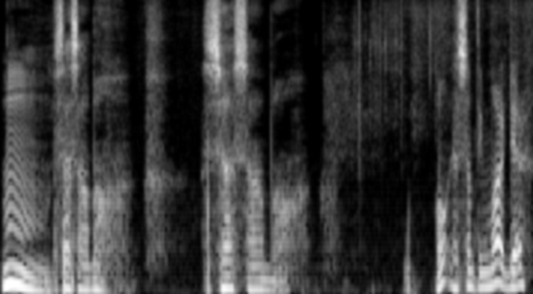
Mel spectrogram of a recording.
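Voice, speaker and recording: A man's voice: medium pitch, animated, very slow, no room sound. A man with a Quebec French accent vlogging on a mountain path outdoors, declaiming and repeating phrases in English and French. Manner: declamatory and theatrical, repeats phrases in both languages. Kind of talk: walking vlog, mixing English and French.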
